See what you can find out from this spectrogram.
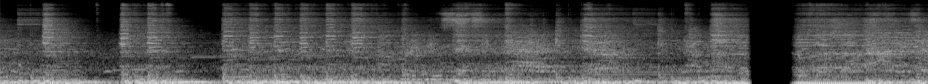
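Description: A concert crowd at the Wiltern cheers and yells loudly as a guest R&B singer is invited on stage, a dense, continuous roar with whoops and shouts rising above it, broken by a brief moment of silence near the end.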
